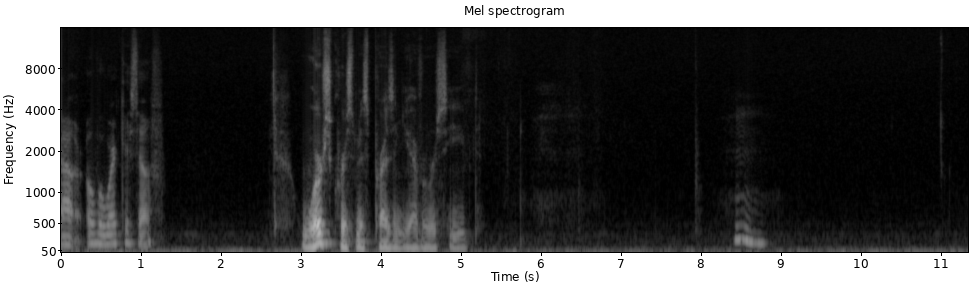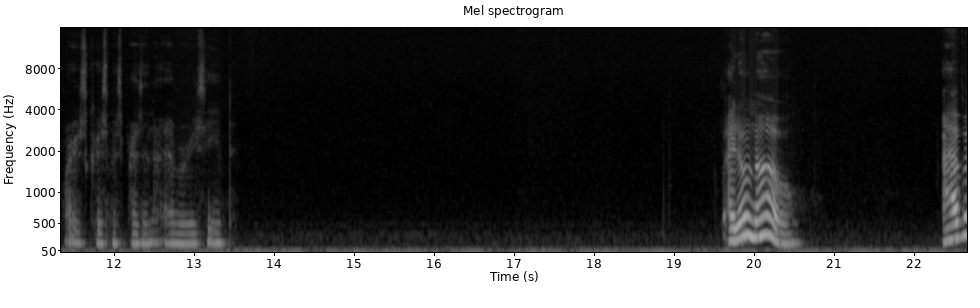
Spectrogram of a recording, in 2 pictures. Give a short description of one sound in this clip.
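A young woman speaks calmly and closely into a microphone, with pauses.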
